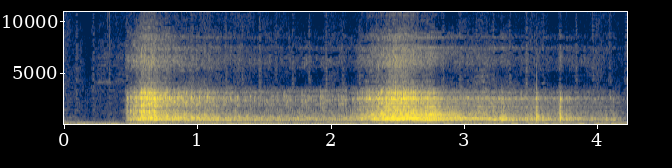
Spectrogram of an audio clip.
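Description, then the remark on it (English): A Ford Mustang engine sound from the book What Cars Say roars to life with a harsh, tinny growl, swelling into a second louder rev before settling into a rough, steady rumble. No one speaks. “You want to know what a Mustang sounds like?”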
